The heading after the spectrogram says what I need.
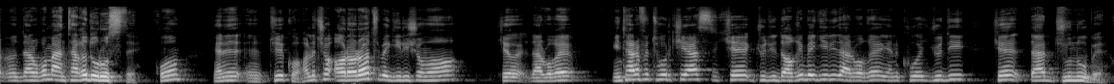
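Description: A man as guest scholar in a discussion of religion, lecturing in a formal, emphatic way and often repeating himself. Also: high voice.

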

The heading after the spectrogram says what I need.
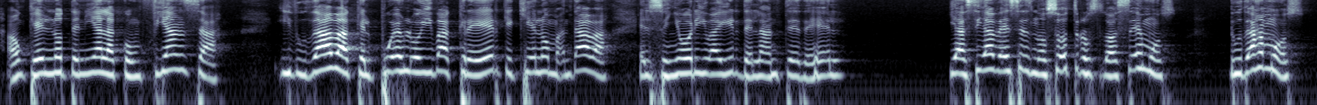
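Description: A woman's voice: high-pitched, steady tone, measured pace. A woman preaching a sermon in an earnest way, retelling scripture quoted dialogue and slipping in words.

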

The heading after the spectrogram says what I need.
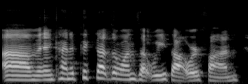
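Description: A woman's voice: mid-range voice, fairly quick, lo-fi sound. Chatty twenty-something woman, cohosting a podcast, lots of you-knows. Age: 20s. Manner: chatty, leans on "you know" and "like". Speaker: podcast co-host. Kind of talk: casual chat.

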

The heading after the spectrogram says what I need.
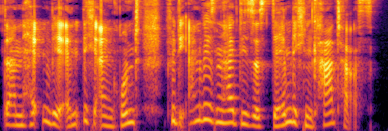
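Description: A woman's voice: fairly high pitch, lively intonation, a little fast, pitched above the performer's own voice, natural voice. Grumpy male owl, snide, grumbling, sarcastic storybook creature, read by a woman.

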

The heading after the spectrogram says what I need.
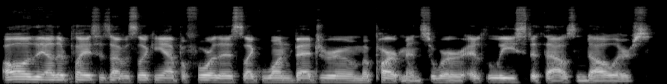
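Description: Bright-voiced young man chatting casually. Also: deep voice, normal speed, low-quality recording. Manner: relaxed, many "like" fillers. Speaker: interview guest. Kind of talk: casual chat.

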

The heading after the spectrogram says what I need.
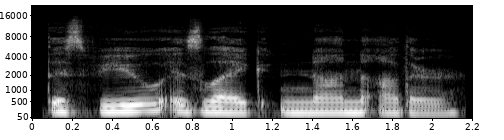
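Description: A woman narrating a guided meditation slowly and soothingly, in a hushed delivery with long pauses. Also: low-pitched, steady tone.

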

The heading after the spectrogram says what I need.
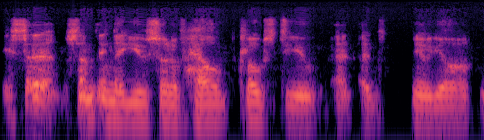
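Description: A man interviewing a guest, halting and full of fillers. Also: mid-range voice, gravelly, warm tone, breathy edge, no room sound. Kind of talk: casual interview. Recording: dull, dry lo-fi sound.

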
